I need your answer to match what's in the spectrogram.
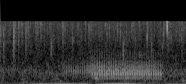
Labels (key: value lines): label: biophony, croak
recorder: SoundTrap 500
